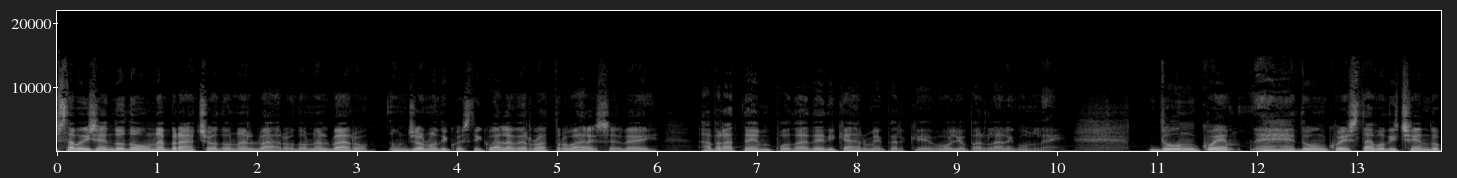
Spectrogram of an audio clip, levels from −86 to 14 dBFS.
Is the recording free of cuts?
yes; 0 cuts

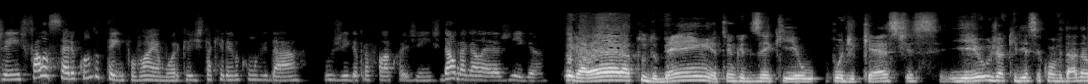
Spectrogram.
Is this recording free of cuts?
no; 3 cuts; at 4.5 s, 5.5 s, 8.3 s

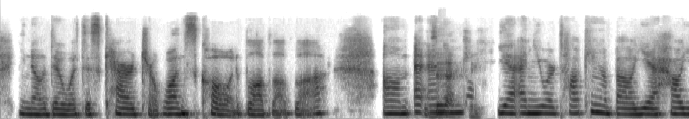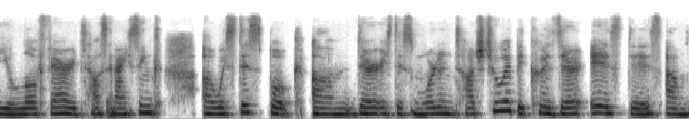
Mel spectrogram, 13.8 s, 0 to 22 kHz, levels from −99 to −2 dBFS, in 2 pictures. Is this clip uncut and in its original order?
no; 1 cut; at 4.9 s

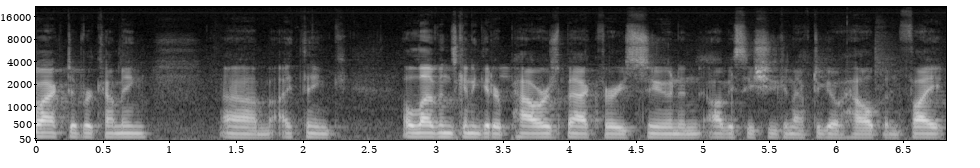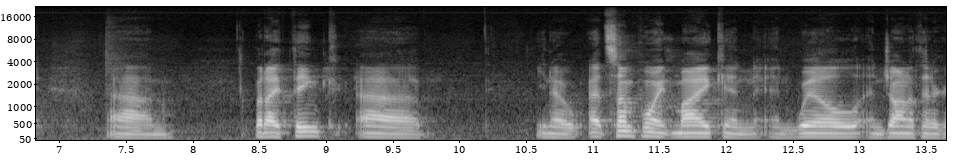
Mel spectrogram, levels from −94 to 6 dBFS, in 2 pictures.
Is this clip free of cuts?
yes; 0 cuts

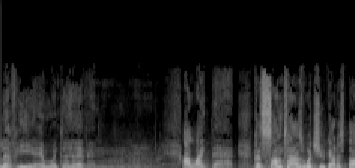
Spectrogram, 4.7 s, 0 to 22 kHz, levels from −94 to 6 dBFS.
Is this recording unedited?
yes; 0 cuts

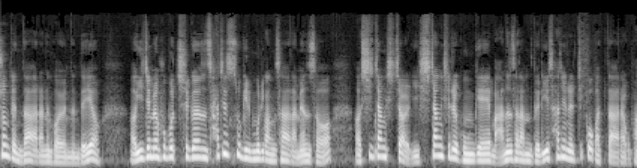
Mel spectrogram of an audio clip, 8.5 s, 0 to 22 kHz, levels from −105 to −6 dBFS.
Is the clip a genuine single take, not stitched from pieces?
no; 1 cut; at 3.5 s

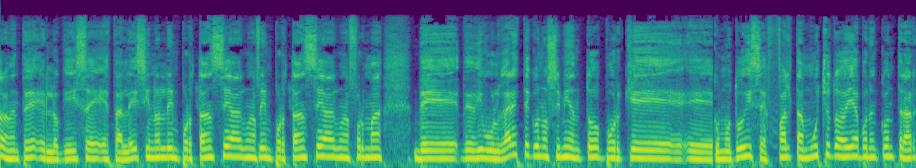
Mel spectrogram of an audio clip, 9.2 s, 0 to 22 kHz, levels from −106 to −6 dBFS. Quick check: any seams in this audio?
yes; 2 cuts; at 2.6 s, 7.1 s

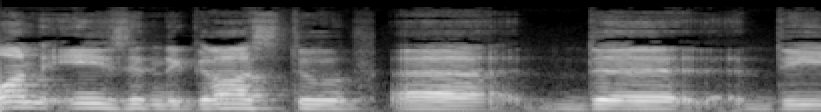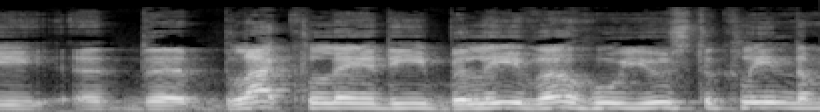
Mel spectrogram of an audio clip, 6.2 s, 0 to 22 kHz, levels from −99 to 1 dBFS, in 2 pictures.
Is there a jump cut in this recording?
yes; 1 cut; at 1.4 s

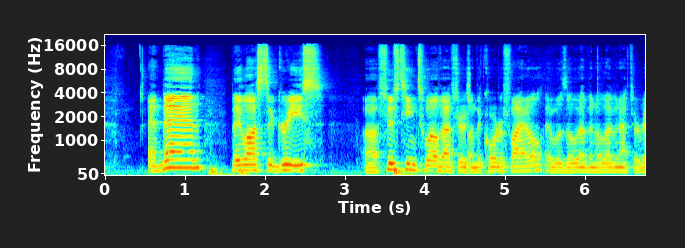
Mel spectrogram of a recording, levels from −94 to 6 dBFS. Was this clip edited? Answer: yes; 1 cut; at 4.5 s

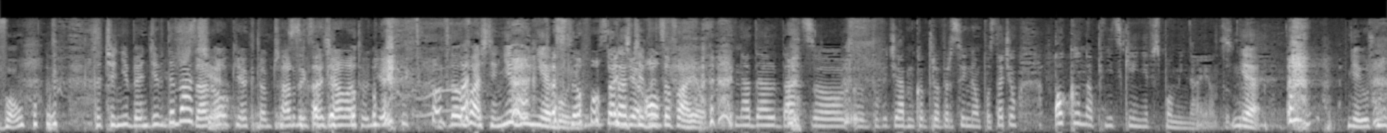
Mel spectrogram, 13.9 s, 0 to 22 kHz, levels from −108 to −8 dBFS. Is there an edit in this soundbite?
yes; 1 cut; at 7.3 s

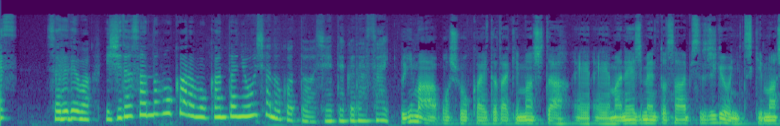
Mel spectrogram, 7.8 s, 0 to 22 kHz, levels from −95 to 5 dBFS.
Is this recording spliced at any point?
yes; 2 cuts; at 1.0 s, 5.9 s

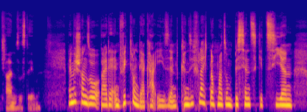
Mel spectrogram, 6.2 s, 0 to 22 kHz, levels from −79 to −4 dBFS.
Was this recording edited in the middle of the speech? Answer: no; 0 cuts

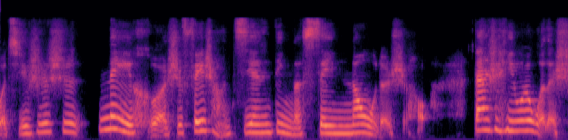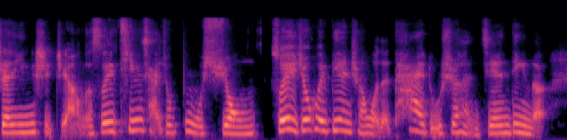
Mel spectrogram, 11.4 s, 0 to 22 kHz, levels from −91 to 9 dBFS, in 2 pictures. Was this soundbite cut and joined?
yes; 2 cuts; at 0.9 s, 8.3 s

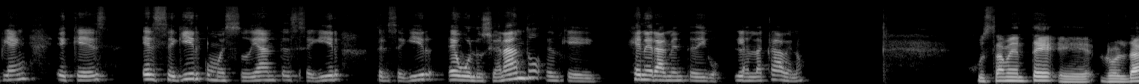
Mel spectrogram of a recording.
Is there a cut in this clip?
yes; 5 cuts; at 2.0 s, 3.0 s, 3.8 s, 5.6 s, 7.4 s

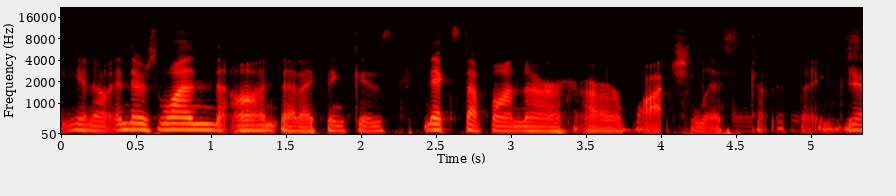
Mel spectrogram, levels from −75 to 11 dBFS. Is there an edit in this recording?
yes; 2 cuts; at 1.4 s, 2.3 s

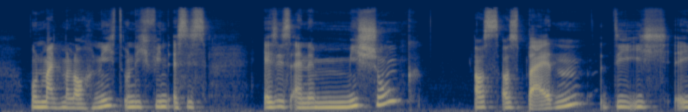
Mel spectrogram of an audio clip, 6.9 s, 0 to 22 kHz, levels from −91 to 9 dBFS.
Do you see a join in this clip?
no; 0 cuts

